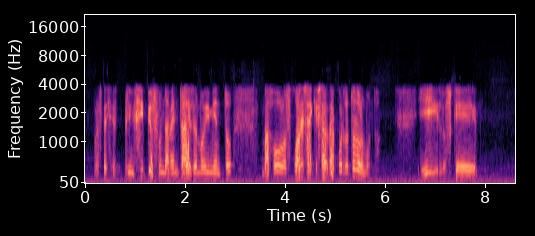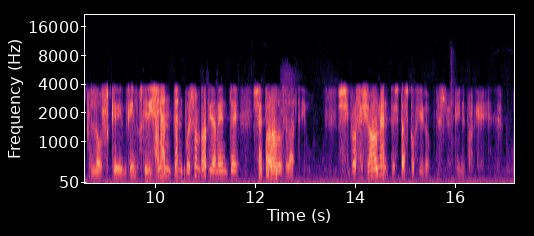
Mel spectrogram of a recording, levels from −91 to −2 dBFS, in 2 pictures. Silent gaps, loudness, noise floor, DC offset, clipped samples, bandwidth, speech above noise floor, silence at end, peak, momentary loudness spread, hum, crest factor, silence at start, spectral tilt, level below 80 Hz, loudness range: none; -22 LUFS; -50 dBFS; under 0.1%; under 0.1%; 7.6 kHz; 28 dB; 0.25 s; -4 dBFS; 17 LU; none; 20 dB; 0.2 s; -5.5 dB/octave; -52 dBFS; 4 LU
